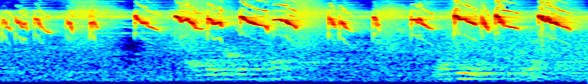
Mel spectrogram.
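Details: White-eye in continuous 'gacor lasroll' song: fast, high, falling chirps and doubled whistles in an almost unbroken stream, with faint low murmuring in the background.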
